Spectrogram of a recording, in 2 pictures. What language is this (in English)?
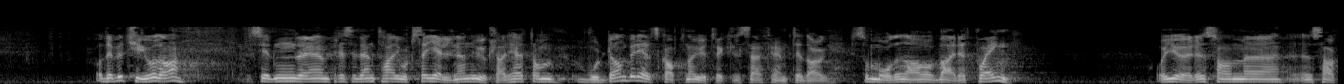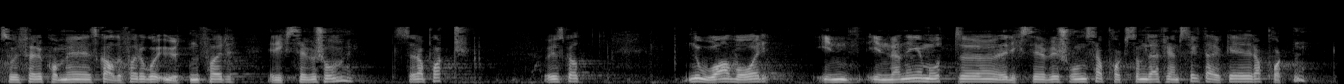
Norwegian Bokmål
